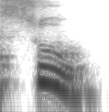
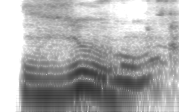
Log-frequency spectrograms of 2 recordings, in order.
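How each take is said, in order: First: It begins with a plain voiceless s sound. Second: It begins with a voiced z, tongue between teeth. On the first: The speaker calls it wrong. "Kalau Ibu ini masih bacanya su. Jadi masih kurang tepat" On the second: The speaker calls it right. "huruf Z tebal, tapi gigit lidah"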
